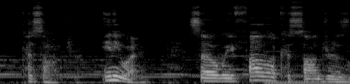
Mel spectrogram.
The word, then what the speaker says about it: Cassandra: I didn't even know that's how you pronounced her first name. I thought it was Cassandra. But no, she even says it, spelling it out in the story, Cassandra.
